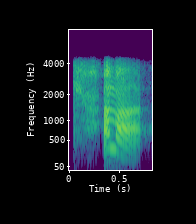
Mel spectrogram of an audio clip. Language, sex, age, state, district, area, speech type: Tamil, female, 30-45, Tamil Nadu, Dharmapuri, rural, conversation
